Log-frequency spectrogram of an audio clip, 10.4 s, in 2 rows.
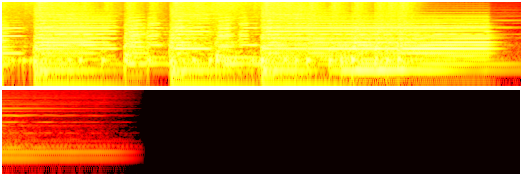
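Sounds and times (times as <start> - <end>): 
clarinet: 0.0 - 5.7.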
